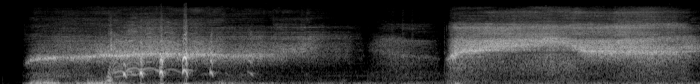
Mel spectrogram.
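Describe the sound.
Someone imitates wind with their voice as a Foley sound effect: a sustained breathy, whistling howl that wavers in pitch, a brief softer breath, then a higher, louder whooshing howl that holds to the end.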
